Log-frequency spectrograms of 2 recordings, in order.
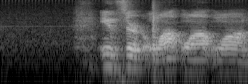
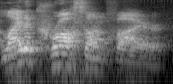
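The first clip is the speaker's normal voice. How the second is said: scornful mock; 9 dB louder, slower than usual. Real, not acted. Mocking the film.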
